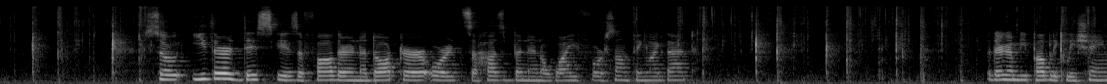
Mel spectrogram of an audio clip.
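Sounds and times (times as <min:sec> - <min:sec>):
cards clicking and rustling: 0:00.0 - 0:01.6, 0:06.2 - 0:11.0
person speaking: 0:01.4 - 0:07.1, 0:09.8 - 0:11.0.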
